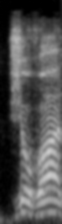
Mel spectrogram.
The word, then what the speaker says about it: Jeová: tentavam colocar aqui Jeová eles usavam Exatamente Essa pronúncia em português Jeová né que é j e h o v h oh jehova né os portugueses usavam isso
